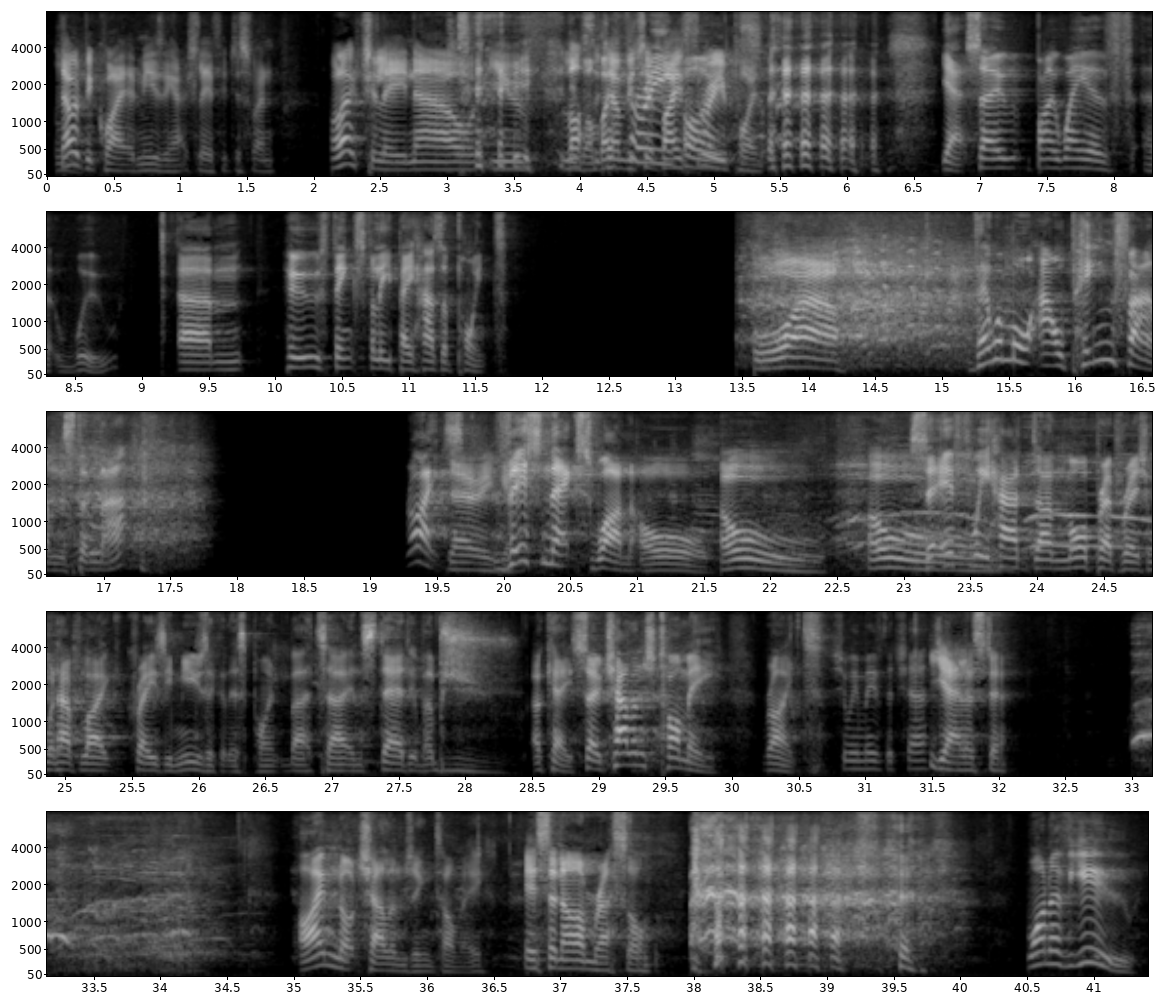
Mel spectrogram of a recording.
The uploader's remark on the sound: Our first ever P1 Live Show at Leicester Square Theatre in London!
